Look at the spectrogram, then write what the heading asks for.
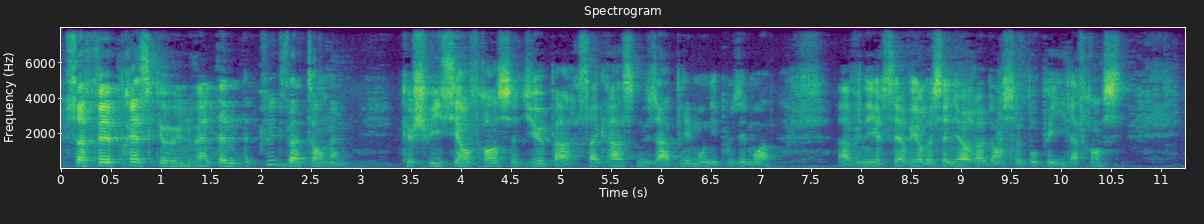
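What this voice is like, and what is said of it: Québécois French accent. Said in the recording (French): “mon accent n'est pas de ce terroir-ci, ça vient d'outre-Atlantique, c'est un accent, si vous voulez repérer, c'est québécois”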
